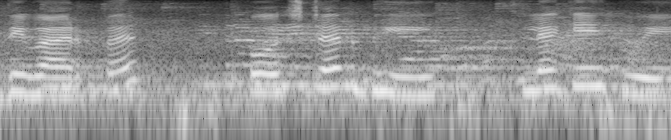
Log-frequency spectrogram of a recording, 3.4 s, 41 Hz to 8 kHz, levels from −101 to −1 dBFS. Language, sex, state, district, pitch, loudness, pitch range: Hindi, female, Haryana, Jhajjar, 255 Hz, -16 LUFS, 230-300 Hz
